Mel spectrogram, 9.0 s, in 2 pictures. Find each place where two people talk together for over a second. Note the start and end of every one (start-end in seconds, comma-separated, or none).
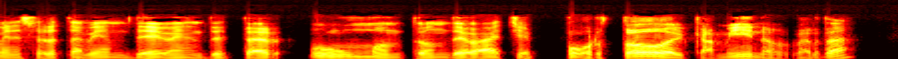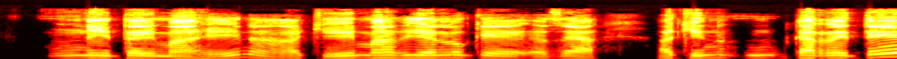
none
